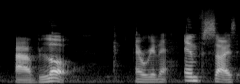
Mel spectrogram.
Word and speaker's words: habló: So instead of saying hablo, like this, we're going to say ella habló.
